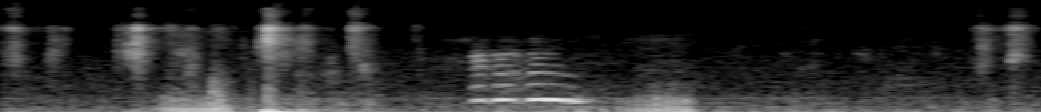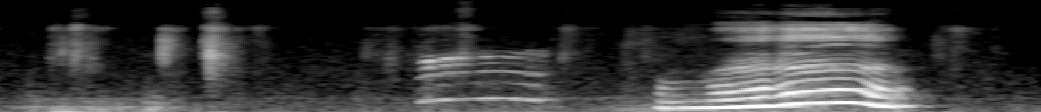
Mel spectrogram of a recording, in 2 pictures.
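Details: House cat Aegi, formerly one of four wild kittens, gives soft, faint chirps over light rustling and taps, ending in one loud, drawn-out arching meow.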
